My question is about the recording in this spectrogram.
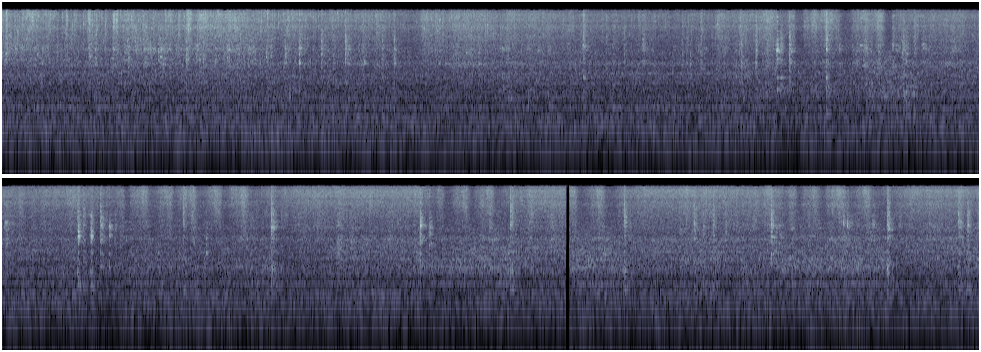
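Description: Food stir-frying in a wok: steady sizzling, with a metal spatula scraping and clanking against the pan every few seconds, over a steady hum.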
